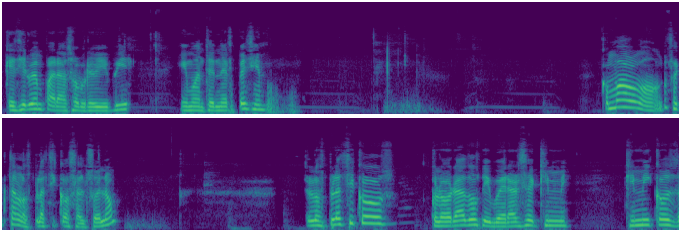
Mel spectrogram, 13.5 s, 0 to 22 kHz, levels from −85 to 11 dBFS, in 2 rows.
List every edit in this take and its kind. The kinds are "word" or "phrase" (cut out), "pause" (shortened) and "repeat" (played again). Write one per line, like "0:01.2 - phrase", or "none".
0:02.3 - word
0:06.6 - word
0:11.6 - word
